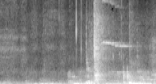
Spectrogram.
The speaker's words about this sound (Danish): Så når man går hele vejen igennem, så åbner dørene ganske af sig selv. Hvorfor gør det egentlig det?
